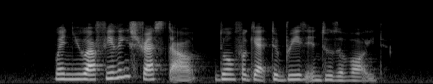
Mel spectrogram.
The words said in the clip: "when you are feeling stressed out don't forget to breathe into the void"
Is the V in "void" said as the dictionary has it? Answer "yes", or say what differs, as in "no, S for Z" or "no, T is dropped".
yes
